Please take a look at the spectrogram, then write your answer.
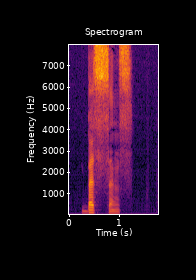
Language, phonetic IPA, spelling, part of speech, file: Polish, [ˈbɛsːɛ̃w̃s], bezsens, noun, Pl-bezsens.ogg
